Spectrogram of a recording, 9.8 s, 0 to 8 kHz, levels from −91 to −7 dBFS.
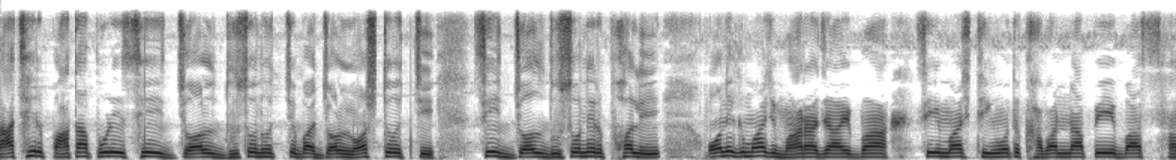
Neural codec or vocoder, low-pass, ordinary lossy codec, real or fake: none; 7.2 kHz; none; real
